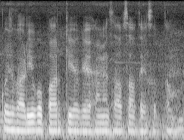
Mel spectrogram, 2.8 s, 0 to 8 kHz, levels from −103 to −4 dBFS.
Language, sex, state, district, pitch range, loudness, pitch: Hindi, male, Chandigarh, Chandigarh, 125-130 Hz, -16 LUFS, 125 Hz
